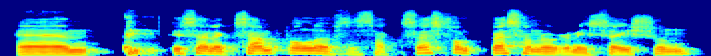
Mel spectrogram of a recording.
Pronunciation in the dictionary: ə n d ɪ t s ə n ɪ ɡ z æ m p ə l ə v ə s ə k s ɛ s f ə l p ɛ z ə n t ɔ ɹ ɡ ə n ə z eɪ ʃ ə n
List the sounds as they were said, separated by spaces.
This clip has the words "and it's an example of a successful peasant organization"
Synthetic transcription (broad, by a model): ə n ɪ t s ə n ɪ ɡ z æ m p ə l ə v ə s ə k s ɛ s f ə l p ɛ s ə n ɔ ɹ ɡ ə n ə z eɪ ʃ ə n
